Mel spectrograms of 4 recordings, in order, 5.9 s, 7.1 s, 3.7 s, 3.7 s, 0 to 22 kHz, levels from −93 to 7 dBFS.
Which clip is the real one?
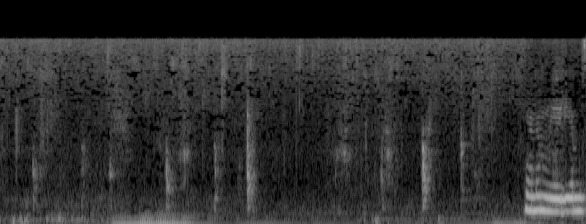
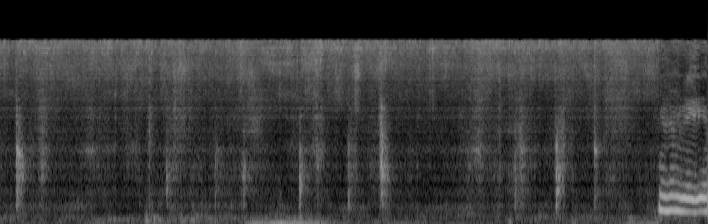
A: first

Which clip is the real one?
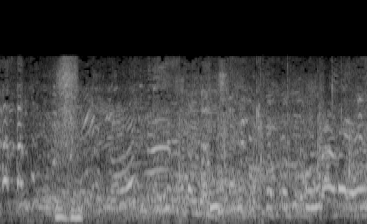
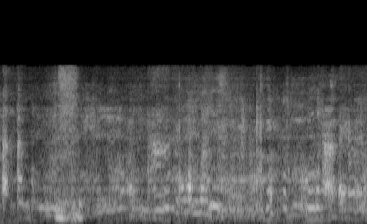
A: first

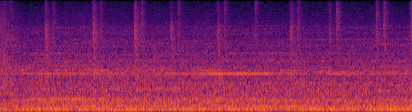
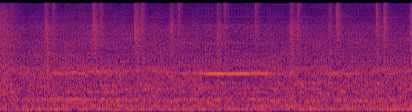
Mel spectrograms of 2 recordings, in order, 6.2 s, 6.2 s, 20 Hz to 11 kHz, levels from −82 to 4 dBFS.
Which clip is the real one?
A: first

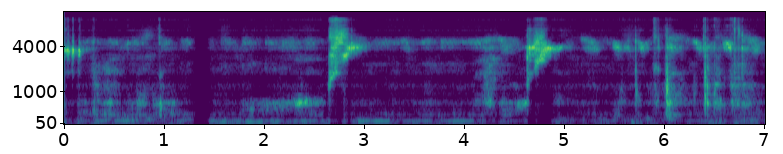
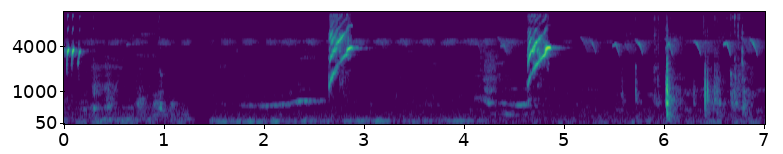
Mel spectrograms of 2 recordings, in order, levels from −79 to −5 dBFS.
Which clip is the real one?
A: second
